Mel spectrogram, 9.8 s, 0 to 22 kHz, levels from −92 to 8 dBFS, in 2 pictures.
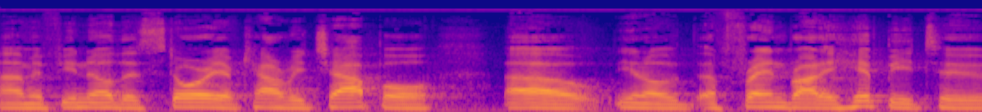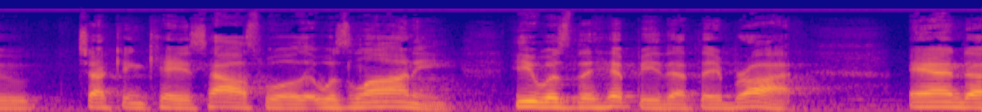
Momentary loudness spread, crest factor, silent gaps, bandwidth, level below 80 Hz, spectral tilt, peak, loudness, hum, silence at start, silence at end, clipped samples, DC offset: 7 LU; 18 dB; none; 16 kHz; -54 dBFS; -6 dB/octave; -8 dBFS; -25 LUFS; none; 0 s; 0 s; under 0.1%; under 0.1%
